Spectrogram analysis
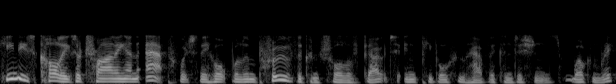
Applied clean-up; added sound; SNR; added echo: none; none; none; none.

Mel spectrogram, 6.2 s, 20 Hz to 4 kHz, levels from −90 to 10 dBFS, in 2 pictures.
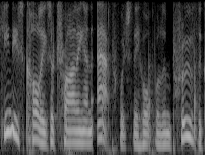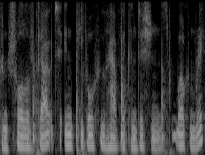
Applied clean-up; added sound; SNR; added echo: none; Walk, footsteps; 17 dB; none.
